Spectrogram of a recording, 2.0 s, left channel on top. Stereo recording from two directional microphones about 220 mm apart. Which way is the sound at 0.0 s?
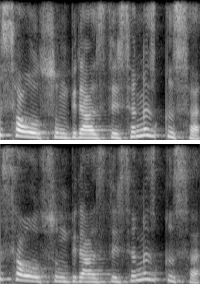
35° left (ahead or behind).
